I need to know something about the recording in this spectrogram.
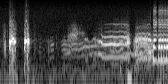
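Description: Chicken clucking: a few quick clucks, then a longer, wavering call in the second half.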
